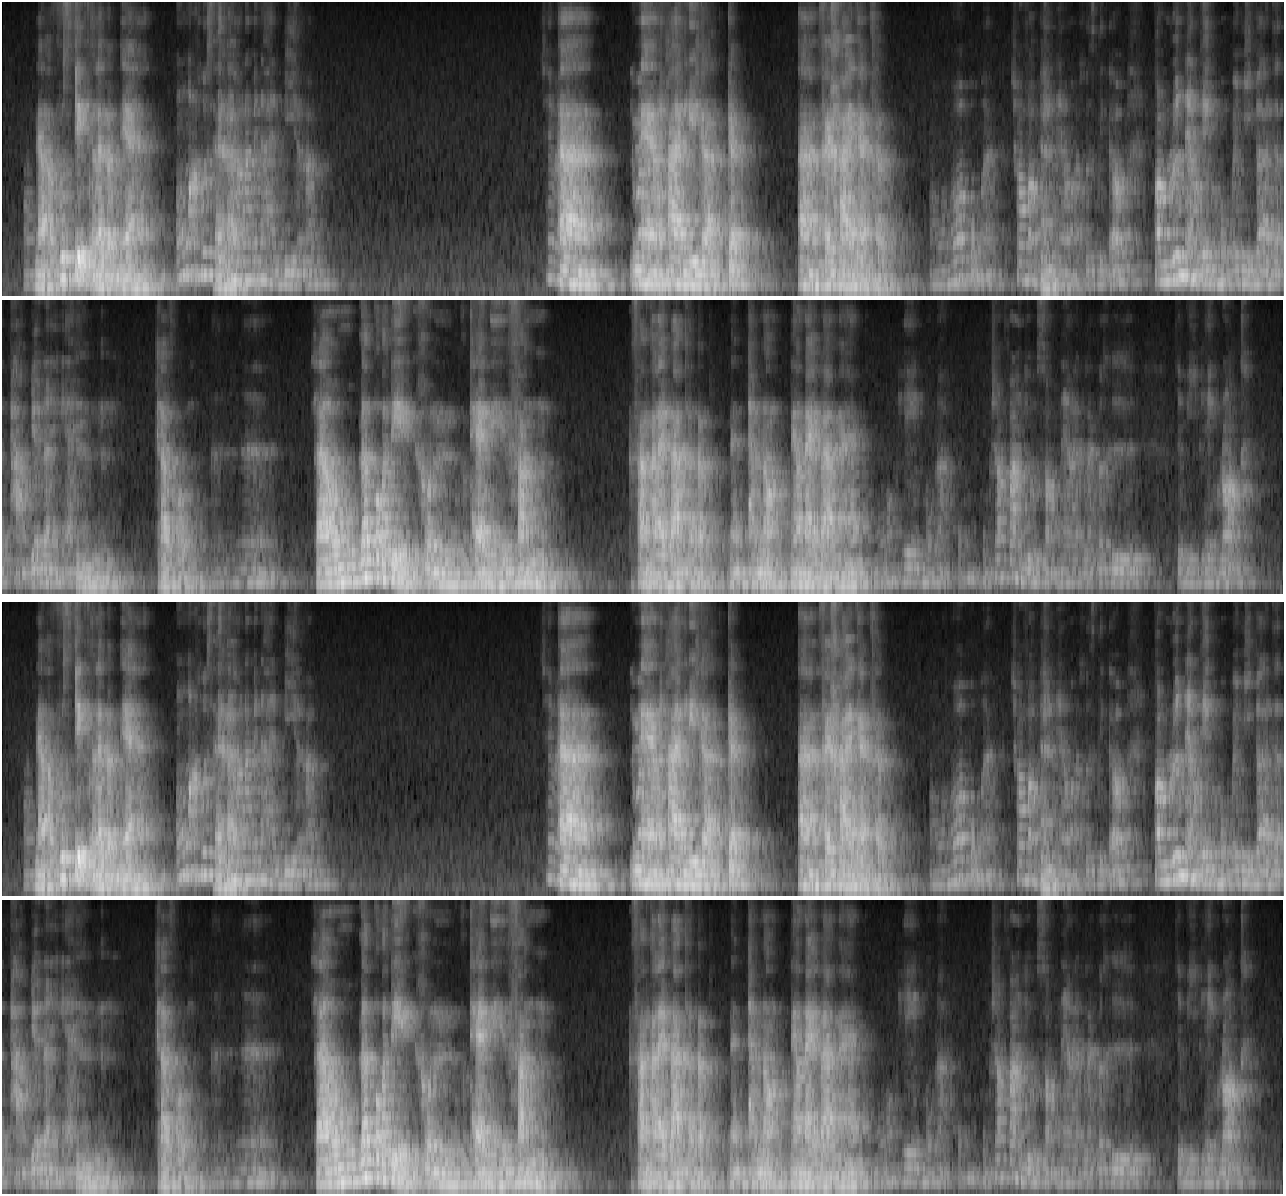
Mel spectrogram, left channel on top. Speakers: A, on the right (about 30°); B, on the right (about 90°).
A: อ๋อ
B: แนวอะคูสติกอะไรแบบเนี้ยฮะ
A: ครับผมอ๋ออะคูสติกนี่เขานับเป็น
B: ใช่ครับ
A: R&B เหรอครับใช่ไหม
B: อ่าแนว
A: หรือว่ามันคล้ายๆกันเฉย
B: R&B กับกับอ่าคล้ายๆกันครับ
A: ๆอ๋อเพราะว่าผมอะชอบฟังเพลงแนวอะคูสติกแต่ว่าความรู้เรื่องแนวเพลงของผมไม่มีก็อาจจะถามเยอะหน่อยอย่างเงี้ย
B: ใช่อืมครับผม
A: <laughs> เออ
B: แล้วแล้วปกติคุณคุณแทนนี้ฟัง ฟังอะไรบ้างครับแบบเนี่ยทำนองแนวไหนบ้างนะฮะ
A: อ๋อเพลงผมเหรอผมผมชอบฟังอยู่สองแนวหลักๆก็คือจะมีเพลงร็อก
